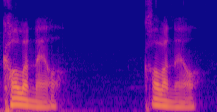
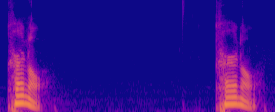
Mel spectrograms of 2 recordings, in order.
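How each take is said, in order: First: "colonel" read as written, KOL-uh-nel; spelling pronunciation. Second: "colonel" said as KER-nul; correct pronunciation. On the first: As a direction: sound out "colonel" with both Ls, ending in "nel". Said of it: "Looks like colonel". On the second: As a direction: model "colonel" like "kernel", with an R. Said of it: "and the pronunciation is". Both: Shown as a demonstration.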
